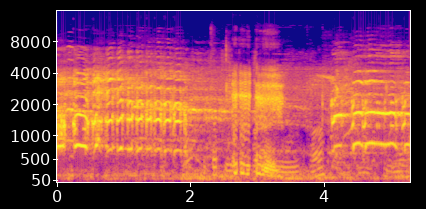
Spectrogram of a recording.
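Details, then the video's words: Balenggek chickens at a crowing festival in Kota Solok: long harmonic crows, several overlapping, with rich ringing tones and a noisy crowd background. "festival ayam kukuak balenggek Kota Solok"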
